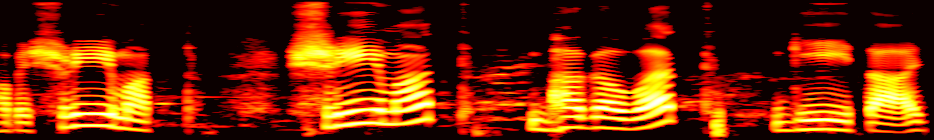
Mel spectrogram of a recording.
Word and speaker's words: গীতা: এভাবে উচ্চারণ করতে হবে গ তে গেট একটু টান দিতে হবে কারণ দীর্ঘ ইকার আছে গীতা গীতা এভাবে শ্রীমত ভগবত গীতা এভাবে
